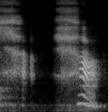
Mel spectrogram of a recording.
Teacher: From the middle of the throat. So your articulation point will be from the middle of the throat, but it will be forcible blow of air from your throat and constraining your throat at the same time. So when you say ha, like you press your throat and then try to speak ha.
